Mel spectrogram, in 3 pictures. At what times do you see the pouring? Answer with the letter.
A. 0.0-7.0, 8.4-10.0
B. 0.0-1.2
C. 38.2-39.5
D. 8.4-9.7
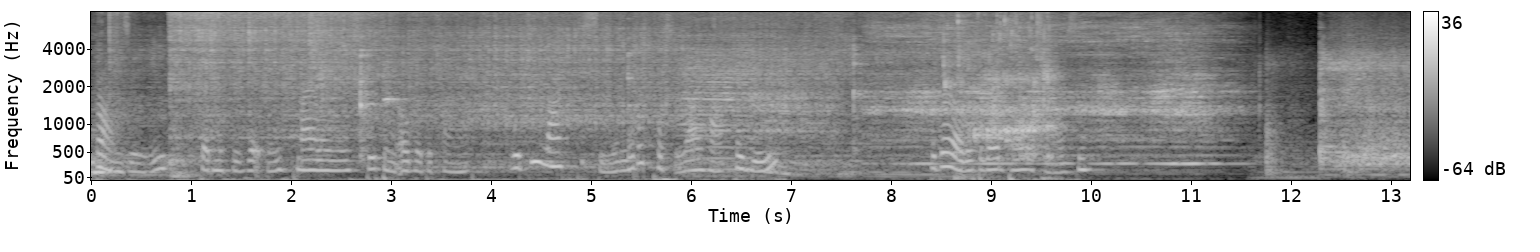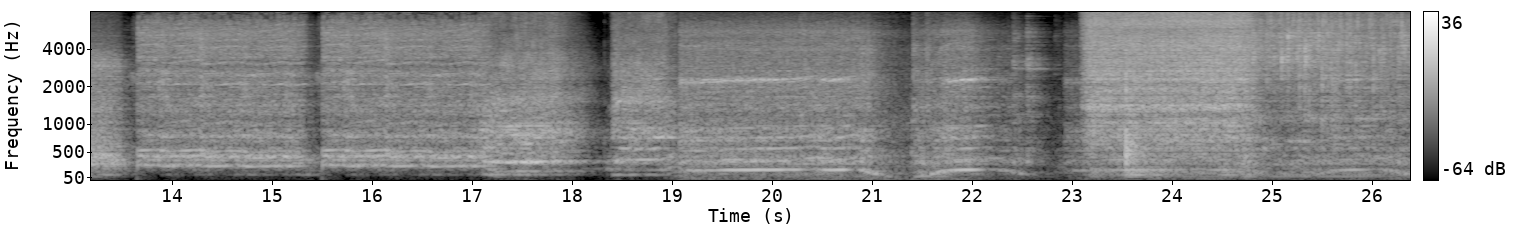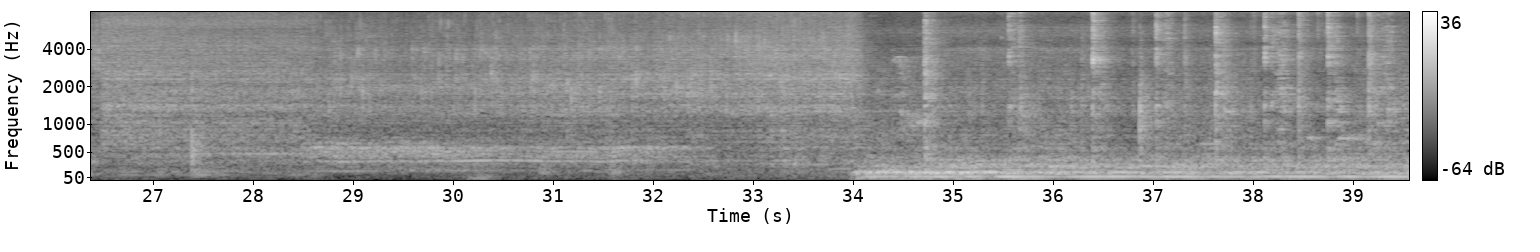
D.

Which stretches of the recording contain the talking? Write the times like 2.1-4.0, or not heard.
0.0-7.0, 8.4-10.0.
